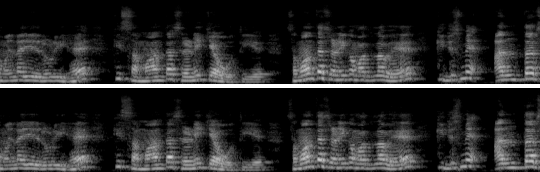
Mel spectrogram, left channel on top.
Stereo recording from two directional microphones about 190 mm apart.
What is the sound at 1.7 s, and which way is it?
Speech, 15° right (ahead or behind).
